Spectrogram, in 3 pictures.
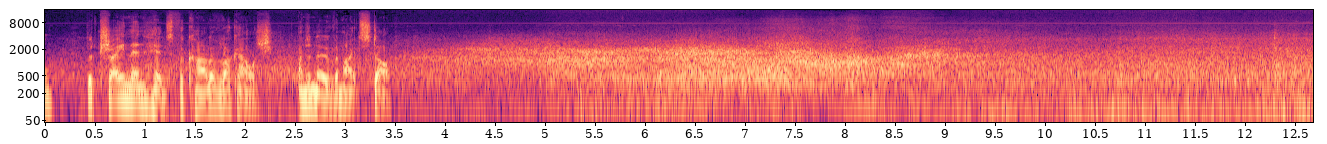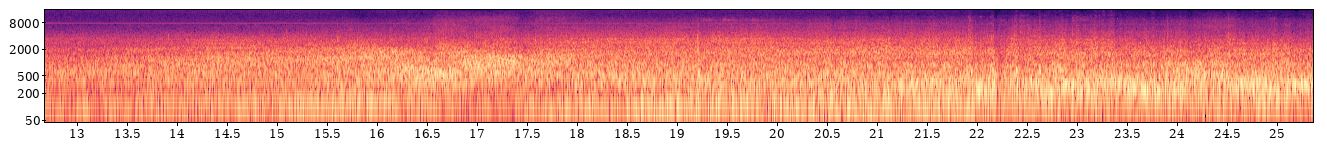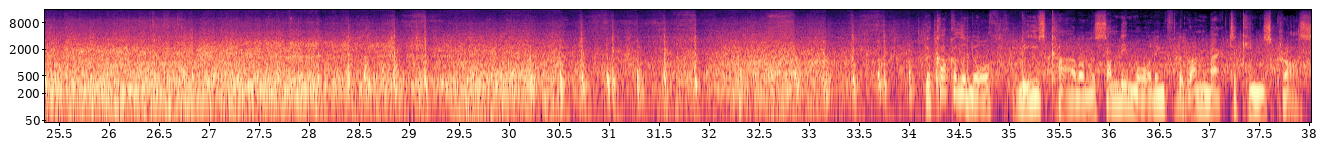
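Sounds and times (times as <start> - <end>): diesel locomotives passing: 0.0 - 38.0
train wheels clacking on rail joints: 18.0 - 37.3.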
